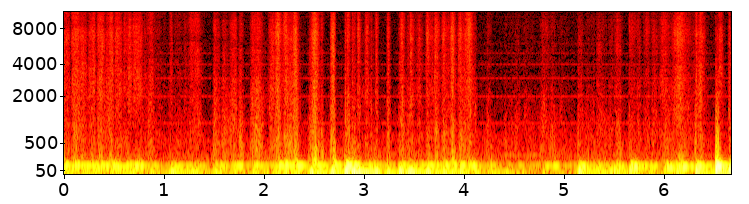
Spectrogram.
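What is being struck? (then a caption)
Metal mesh microphone grille tapped by a plush toy. Plush toy feet stomp and tap on top of the hollow black metal mesh grille of a red condenser microphone. Irregular soft, muffled thumps sit almost entirely in the deep low end around 105 Hz, over a steady low rumble. Each tap dies away quickly, with a few louder knocks near the end.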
